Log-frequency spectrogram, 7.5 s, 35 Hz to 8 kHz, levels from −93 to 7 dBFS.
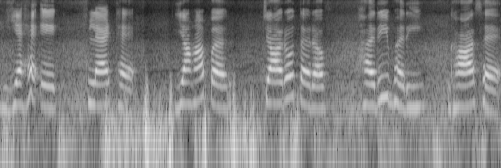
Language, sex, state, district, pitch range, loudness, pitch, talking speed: Hindi, female, Haryana, Jhajjar, 250-280 Hz, -15 LUFS, 265 Hz, 95 wpm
